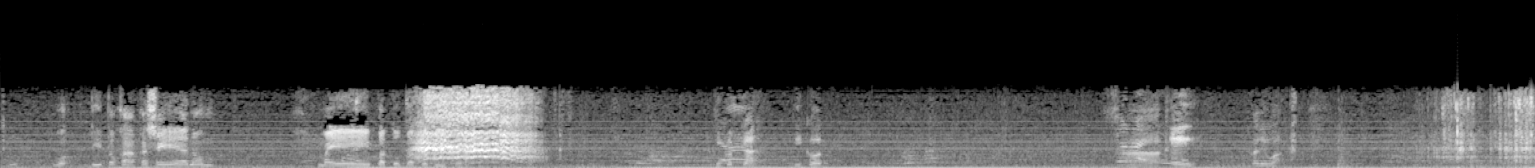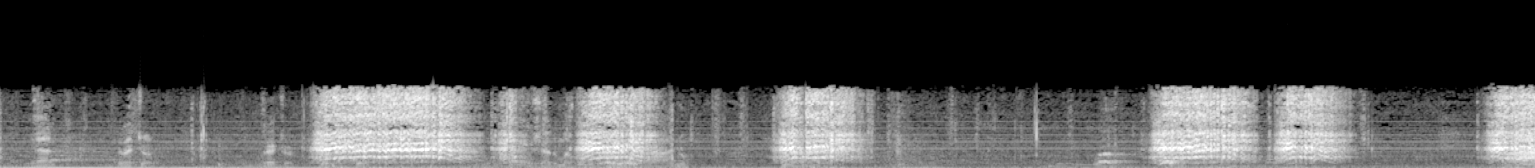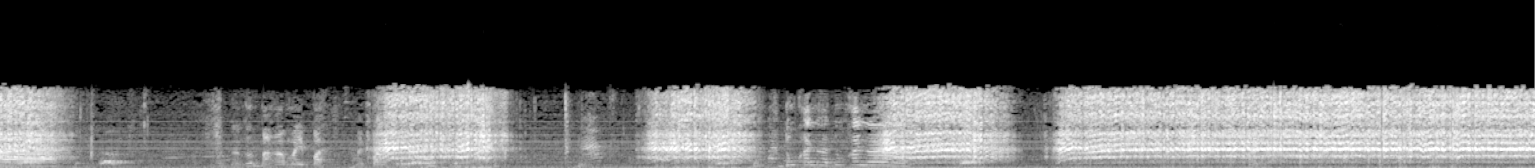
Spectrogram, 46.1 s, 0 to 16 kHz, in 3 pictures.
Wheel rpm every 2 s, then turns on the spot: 0, 0, 50, 0, 0, 0, 0, 10, 0, 60, 40, 30, 20, 30, 40, 50, 0, 60, 30, 50, 70, 150, 160.
14-16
